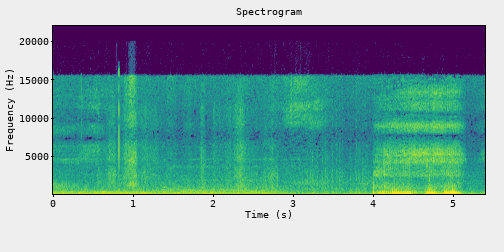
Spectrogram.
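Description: A Rottweiler snoring, with a few deep, rasping, snorting breaths after a quiet stretch.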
